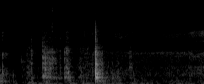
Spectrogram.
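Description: A few faint, short clicks of small plastic model-kit parts being handled, in the first second.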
